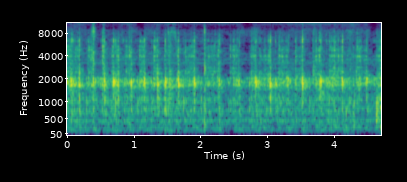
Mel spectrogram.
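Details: Daewoo refrigerator evaporator fan motor, previously noisy a year ago and fixed by cleaning: steady motor hum with light fast ticking rattle about three times a second from the worn, vibrating fan motor; noisy evaporator fan motor.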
